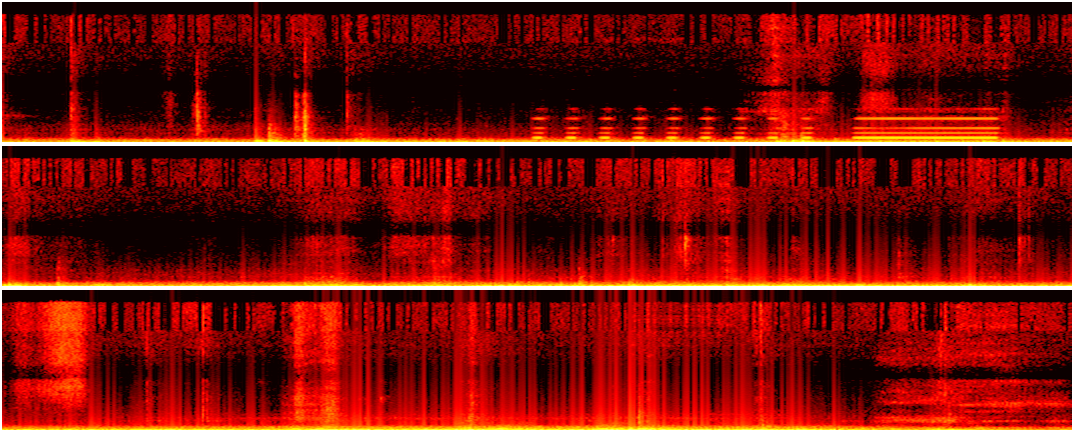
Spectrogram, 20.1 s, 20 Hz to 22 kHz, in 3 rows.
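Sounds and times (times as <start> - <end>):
low cabin rumble: 0.0 - 20.0
parking sensor beeps: 3.2 - 6.3
suspension creaking and knocking: 14.2 - 18.8.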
